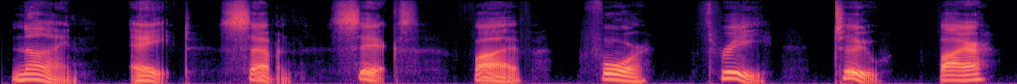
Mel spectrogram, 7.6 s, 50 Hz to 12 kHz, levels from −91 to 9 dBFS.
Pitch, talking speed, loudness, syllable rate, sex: 155 Hz, 70 wpm, -19 LUFS, 2.1 syllables/s, female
